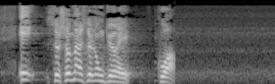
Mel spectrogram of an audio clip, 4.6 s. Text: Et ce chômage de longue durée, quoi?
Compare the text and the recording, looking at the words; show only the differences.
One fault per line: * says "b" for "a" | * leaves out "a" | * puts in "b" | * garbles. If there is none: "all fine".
all fine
